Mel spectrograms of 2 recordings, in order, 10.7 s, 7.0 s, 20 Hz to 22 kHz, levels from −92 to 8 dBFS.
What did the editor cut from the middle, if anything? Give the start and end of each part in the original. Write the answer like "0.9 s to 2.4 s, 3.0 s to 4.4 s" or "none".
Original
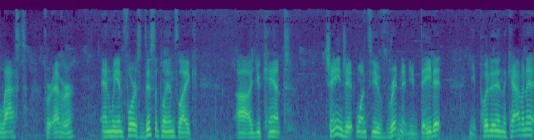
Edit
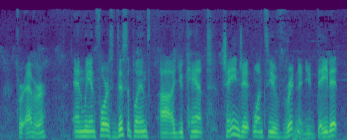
3.5 s to 4.5 s, 5.9 s to 6.4 s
